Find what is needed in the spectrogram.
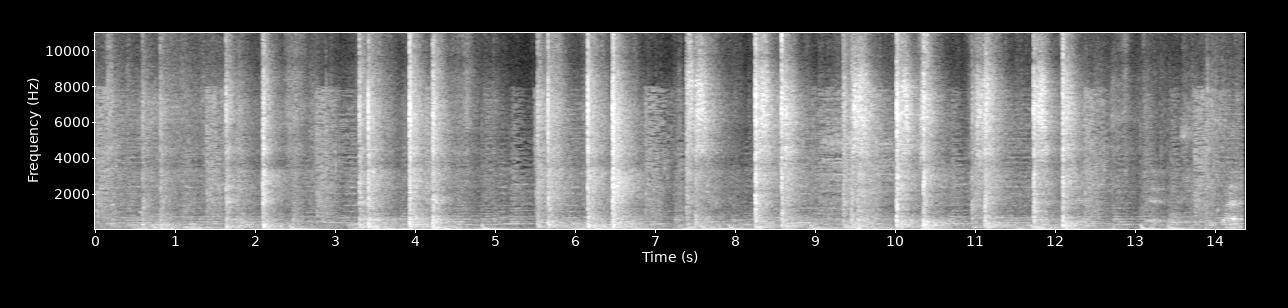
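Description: Boxing gloves punching focus mitts: a run of sharp slaps in quick combinations, often two or three close together, over background music.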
